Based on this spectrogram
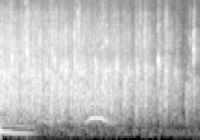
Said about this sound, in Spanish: Yo creo que si ese es el aplauso al Señor, usted debe de hacerlo un poco mejor.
